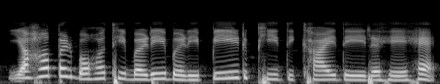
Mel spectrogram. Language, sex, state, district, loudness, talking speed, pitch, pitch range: Hindi, female, Assam, Kamrup Metropolitan, -15 LUFS, 165 wpm, 230 Hz, 210-270 Hz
